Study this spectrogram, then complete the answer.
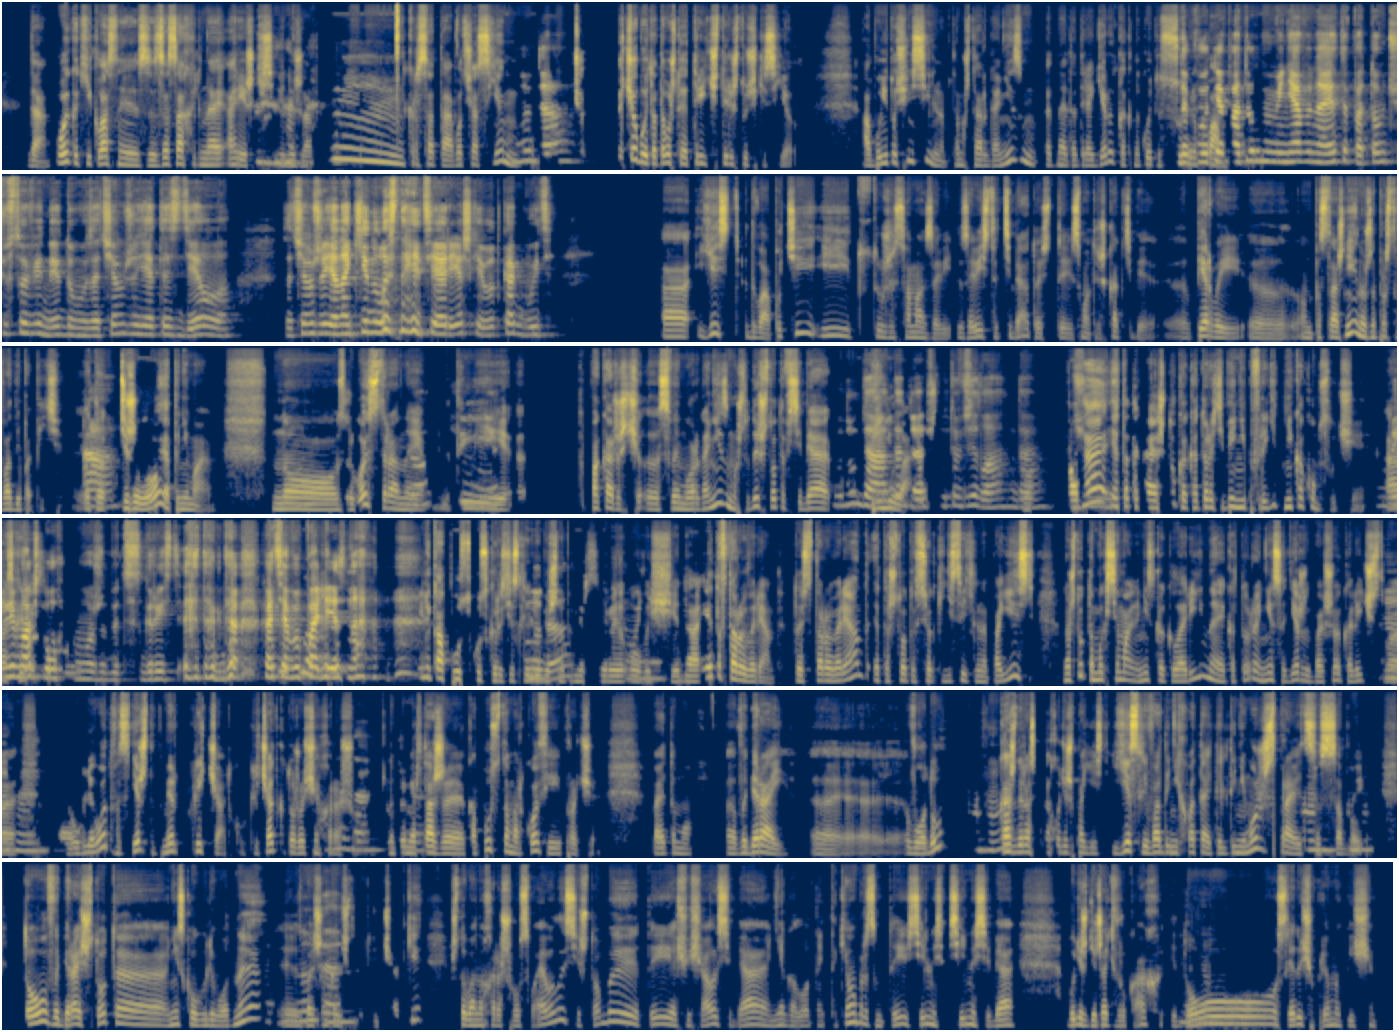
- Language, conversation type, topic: Russian, advice, Почему меня тревожит путаница из-за противоречивых советов по питанию?
- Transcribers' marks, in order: laugh; lip smack; other background noise; laughing while speaking: "накинулась"; unintelligible speech; chuckle; laughing while speaking: "тогда. Хотя бы полезно"; chuckle; tapping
